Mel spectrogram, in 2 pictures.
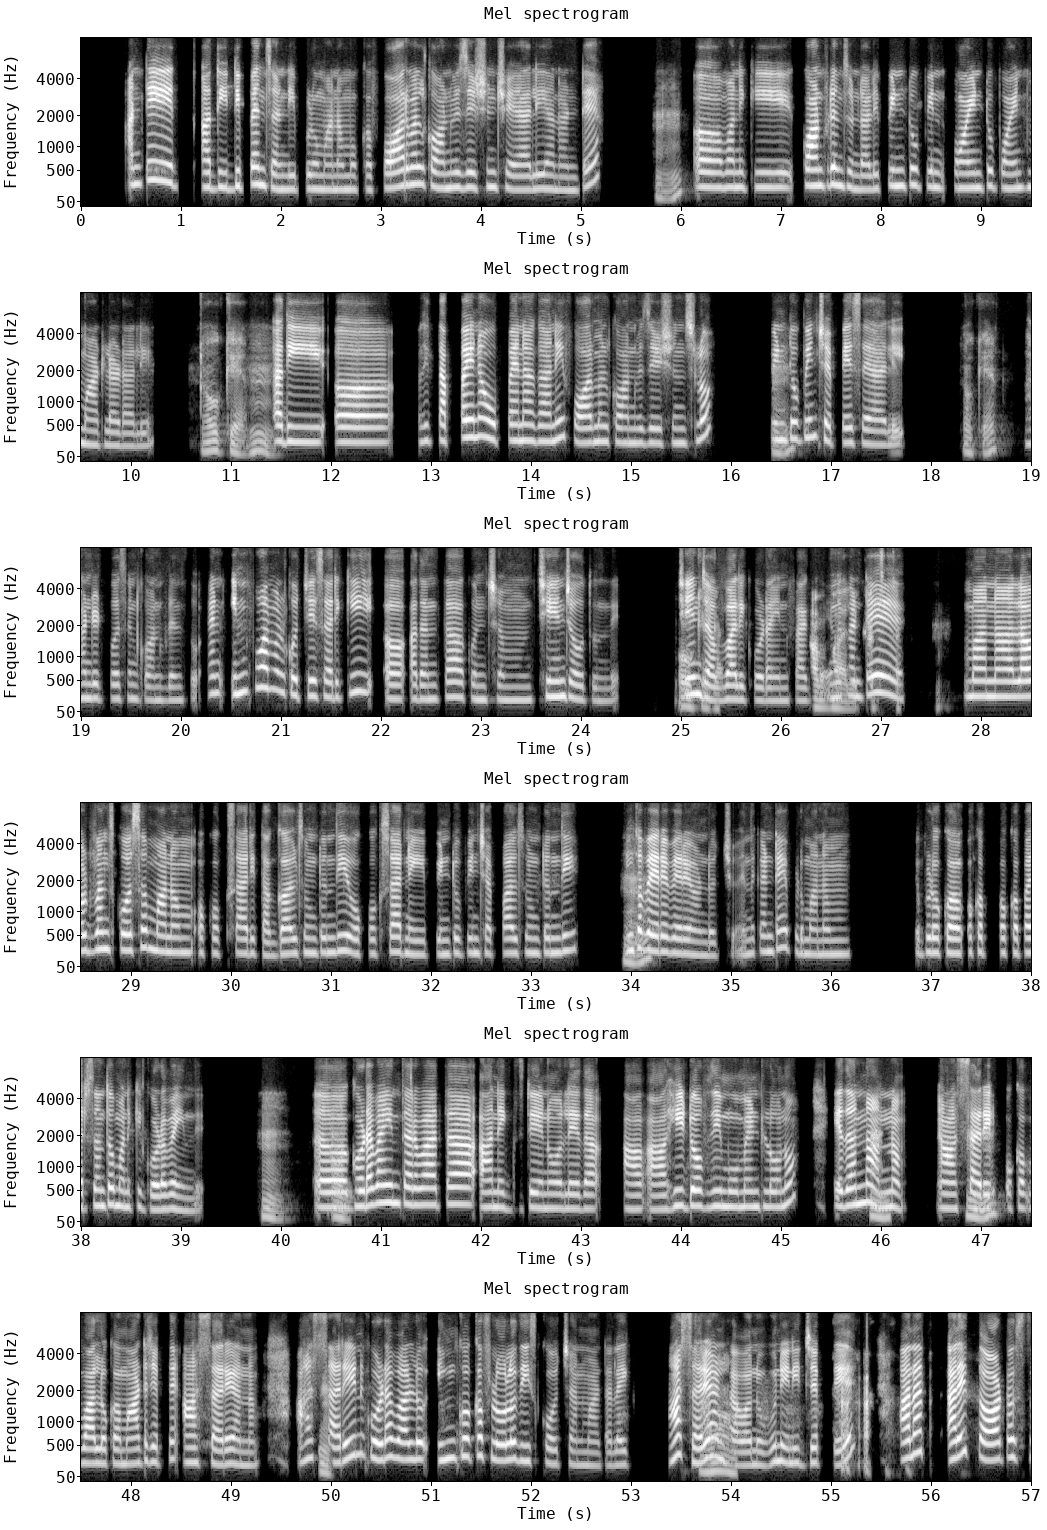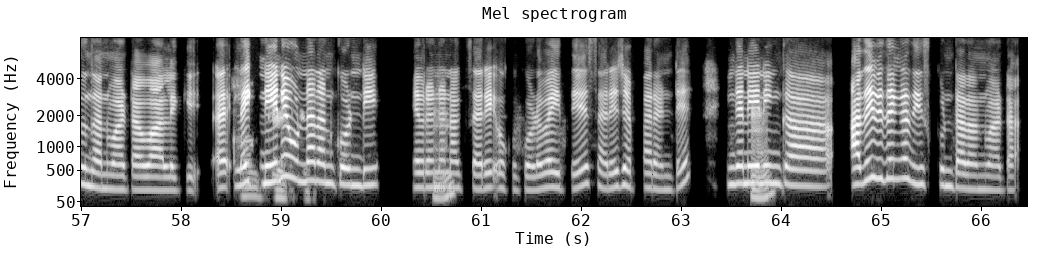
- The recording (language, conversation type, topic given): Telugu, podcast, ఆన్‌లైన్ సందేశాల్లో గౌరవంగా, స్పష్టంగా మరియు ధైర్యంగా ఎలా మాట్లాడాలి?
- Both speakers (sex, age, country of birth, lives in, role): female, 20-24, India, India, guest; male, 20-24, India, India, host
- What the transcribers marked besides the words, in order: tapping; in English: "డిపెండ్స్"; in English: "కన్వర్జేషన్"; in English: "కాన్‌ఫిడెన్స్"; in English: "పిన్ టు పిన్, పాయింట్ టు పాయింట్"; in English: "ఫార్మల్ కన్వర్జేషన్స్‌లో పిన్ టు పిన్"; in English: "హండ్రెడ్ పర్సెంట్ కాన్ఫిడెన్స్‌తో. అండ్ ఇన్ఫార్మల్‍కి"; in English: "చేంజ్"; in English: "చేంజ్"; in English: "ఇన్ ఫాక్ట్"; other noise; in English: "లవ్డ్ వన్స్"; in English: "పిన్ టు పిన్"; in English: "పర్సన్‍తో"; in English: "నెక్స్ట్ డేనో"; in English: "హీట్ ఆఫ్ ది మూమెంట్‌లోనో"; in English: "ఫ్లోలో"; in English: "లైక్"; chuckle; in English: "థాట్"; in English: "లైక్"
